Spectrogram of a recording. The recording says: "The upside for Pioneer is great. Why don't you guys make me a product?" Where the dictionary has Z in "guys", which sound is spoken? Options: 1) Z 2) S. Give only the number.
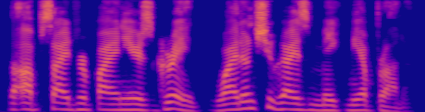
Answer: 1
